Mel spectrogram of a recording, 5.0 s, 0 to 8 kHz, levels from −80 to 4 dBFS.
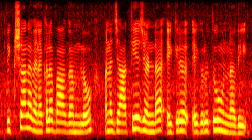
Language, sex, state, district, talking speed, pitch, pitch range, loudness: Telugu, female, Telangana, Hyderabad, 95 wpm, 195 Hz, 185-210 Hz, -14 LUFS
